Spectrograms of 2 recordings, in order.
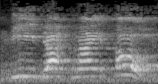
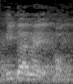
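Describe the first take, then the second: First: "Tidak naik tol" high, loud and drawn out; emphatic declaration. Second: Said in the usual way. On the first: Real, not acted. Preacher stresses his hard journey home, loud and emphatic. Stresses no toll road on trip.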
